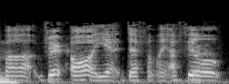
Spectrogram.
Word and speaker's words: La Bamba: And we played La Bamba, if I'm saying it correctly. – Yes, you are saying it correct. Perfect. – La Bamba.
